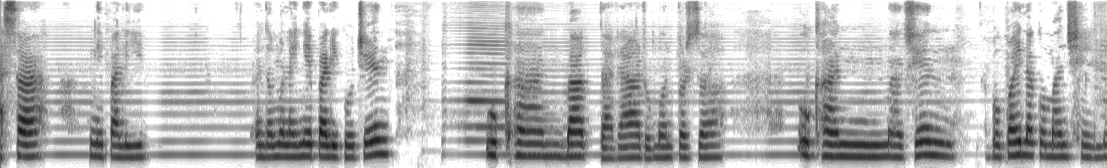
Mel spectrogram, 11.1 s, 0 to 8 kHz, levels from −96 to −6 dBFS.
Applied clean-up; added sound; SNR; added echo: neural mask model RNNoise.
